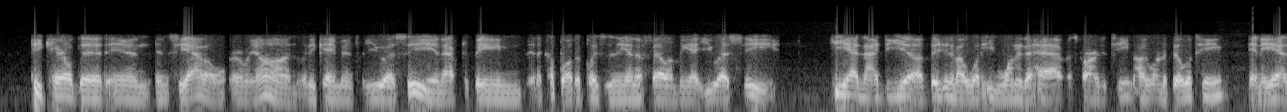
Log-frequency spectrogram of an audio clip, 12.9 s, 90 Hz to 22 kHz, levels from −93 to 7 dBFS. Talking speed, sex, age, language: 260 wpm, male, 40-59, English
